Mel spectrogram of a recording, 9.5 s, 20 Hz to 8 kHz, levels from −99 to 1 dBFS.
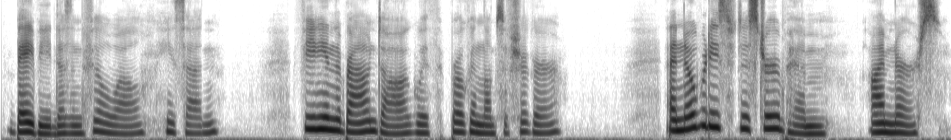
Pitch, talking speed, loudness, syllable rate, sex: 200 Hz, 130 wpm, -18 LUFS, 4.3 syllables/s, female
